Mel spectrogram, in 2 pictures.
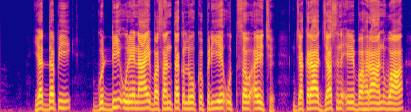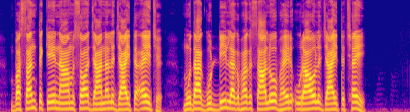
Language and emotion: Maithili, neutral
